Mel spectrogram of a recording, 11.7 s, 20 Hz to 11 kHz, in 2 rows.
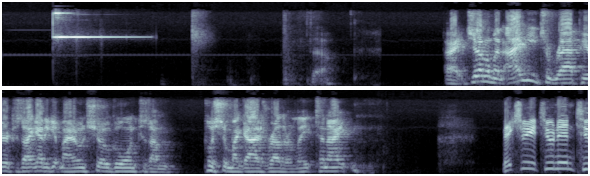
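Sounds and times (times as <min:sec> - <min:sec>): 
bright bell ding with long ringing decay: 0:00.0 - 0:01.6
speech: 0:03.1 - 0:03.4, 0:04.4 - 0:09.6, 0:10.9 - 0:11.7
burst of voices: 0:10.9 - 0:11.7.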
